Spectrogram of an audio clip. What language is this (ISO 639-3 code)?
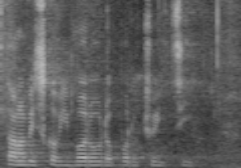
ces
